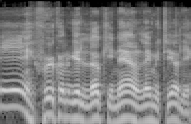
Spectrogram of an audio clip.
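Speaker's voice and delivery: put-on, full-blown Irish leprechaun accent. Speaker goes full-blown leprechaun for the audience, leprechaun accent. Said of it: "I just went full blown leprechaun on you".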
